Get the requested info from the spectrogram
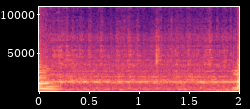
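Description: The end of a drawn-out spoken "Hello" just after the start, then a steady high-pitched whine over a faint hiss until the voice returns at the end.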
